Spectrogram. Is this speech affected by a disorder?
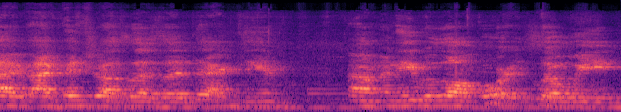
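Yes: ALS; voice sounds impaired.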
